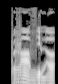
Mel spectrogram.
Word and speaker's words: Правильно: Say правильно with a slight emphasis on the first syllable.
